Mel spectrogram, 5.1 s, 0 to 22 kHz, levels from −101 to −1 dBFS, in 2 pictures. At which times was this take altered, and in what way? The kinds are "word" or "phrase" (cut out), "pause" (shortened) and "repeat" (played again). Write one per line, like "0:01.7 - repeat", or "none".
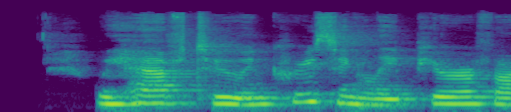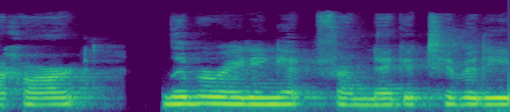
0:02.6 - word
0:03.2 - pause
